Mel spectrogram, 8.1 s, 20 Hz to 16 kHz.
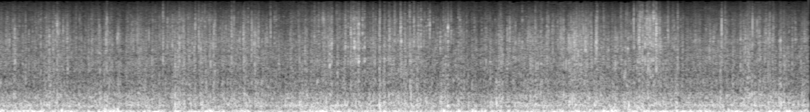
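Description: Polygon T7 mountain bike riding over a loose gravel road: tyres crunching over stones with many small clicks and rattles from the bike, under a steady low wind rumble on the camera microphone.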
